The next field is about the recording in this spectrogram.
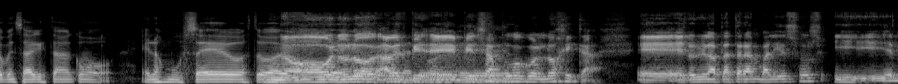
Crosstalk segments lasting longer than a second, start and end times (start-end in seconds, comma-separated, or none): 2.6-5.2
